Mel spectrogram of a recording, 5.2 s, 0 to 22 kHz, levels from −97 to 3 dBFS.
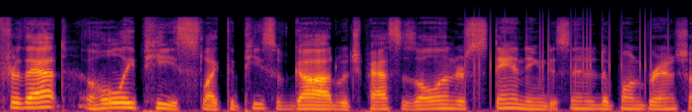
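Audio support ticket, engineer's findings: Train of clicks, 3.50–5.03 s: irregular ticking at about 13 per second, some twenty pulses, peaks near signal level. Waveform shows narrow similar spikes; spectrogram shows thin full-band vertical lines. Likely interference from nearby equipment or a faulty connection or power supply injecting pulses.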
